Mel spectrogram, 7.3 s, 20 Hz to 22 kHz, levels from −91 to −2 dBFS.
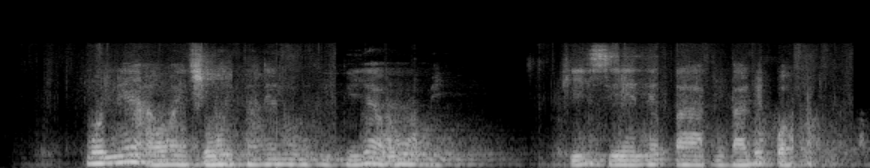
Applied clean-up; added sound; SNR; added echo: neural separator model SepFormer DNS4.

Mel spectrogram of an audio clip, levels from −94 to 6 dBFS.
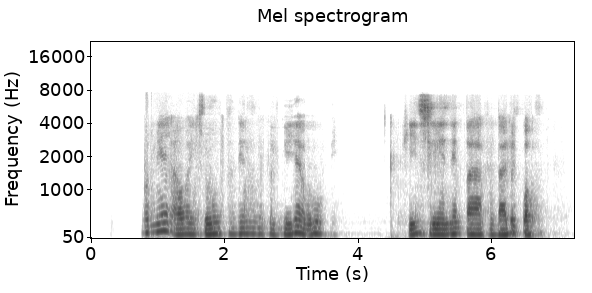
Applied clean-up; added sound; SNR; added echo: neural mask model DeepFilterNet 3.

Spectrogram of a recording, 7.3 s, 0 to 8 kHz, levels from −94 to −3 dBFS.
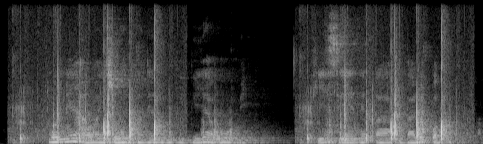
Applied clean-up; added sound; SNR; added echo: none; Walk, footsteps; -3 dB; reverberation time 1.5 s.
